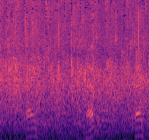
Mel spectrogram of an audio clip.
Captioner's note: audience applauds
